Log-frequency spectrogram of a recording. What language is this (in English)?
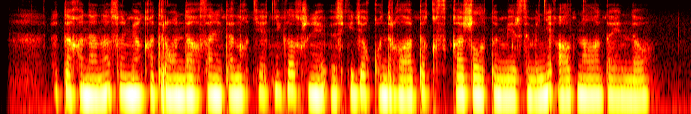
Kazakh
